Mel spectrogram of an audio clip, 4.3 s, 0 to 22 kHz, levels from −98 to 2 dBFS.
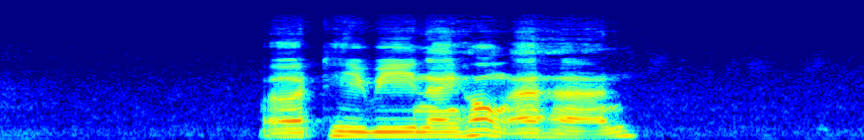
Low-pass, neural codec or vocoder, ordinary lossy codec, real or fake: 14.4 kHz; none; none; real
